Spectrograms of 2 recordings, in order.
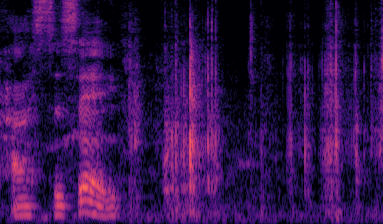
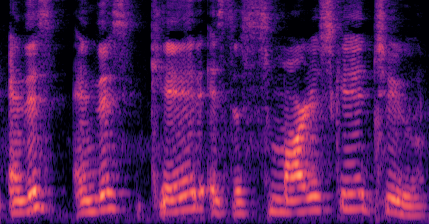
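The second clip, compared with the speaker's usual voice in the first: ordinary delivery, nothing marked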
